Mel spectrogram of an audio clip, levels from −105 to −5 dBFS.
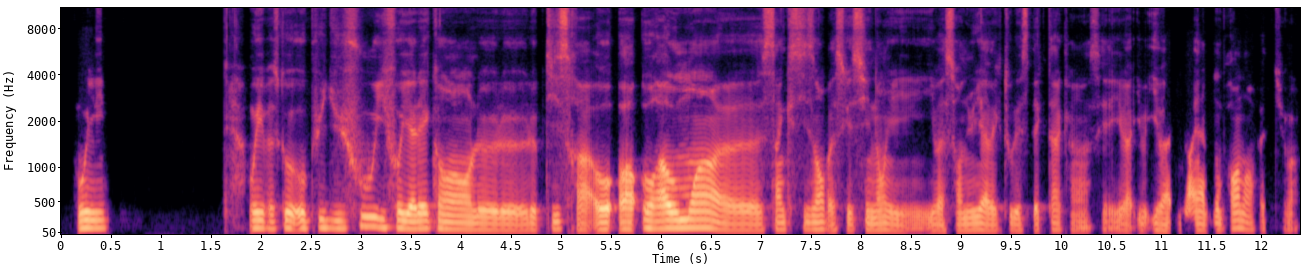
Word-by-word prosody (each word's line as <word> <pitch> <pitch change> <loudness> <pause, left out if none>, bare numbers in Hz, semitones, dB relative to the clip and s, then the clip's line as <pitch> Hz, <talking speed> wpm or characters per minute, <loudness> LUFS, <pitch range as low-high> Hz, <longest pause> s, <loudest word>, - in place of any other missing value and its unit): Oui. 115 +1 +3 1.4
Oui, 115 0 +3
parce 100 -1 -6
qu'au 115 -1 +2
Puy 120 +2 -5
du 110 -1 -4
Fou, 140 +5 -2
il 125 -3 -1
faut 115 -2 +1
y 110 - +6
aller 110 +1 +5
quand 100 -3 +2
le 90 -1 +1
le 85 -1 0
le 90 0 -2
petit 105 0 -6
sera 110 +1 -2
au 100 - +6
au 100 0 +4
aura, 110 -1 +5
au 115 - +7
moins, 120 -2 +5
heu, 85 -2 -1
5-6 95 +2 -5
ans 100 - +1
parce 85 -3 -7
que 85 - -5
sinon 90 +2 -3
il 80 -3 -6
il - - -6
va 85 -2 -3
s'ennuyer 85 +3 -2
avec 80 -2 -2
tous 90 - -8
les 85 - -4
spectacles 95 +2 -9
hein, - - -8
c'est - - -14
il - - -6
va - - -4
il - - -10
va - - -5
il - - -20
va - - -2
rien 90 -1 -1
comprendre, 110 +6 -3
en 95 - -7
fait, - - -15
tu - - -23
vois? - - -12
100 Hz, 240 wpm, -21 LUFS, 90-115 Hz, 1.4 s, au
